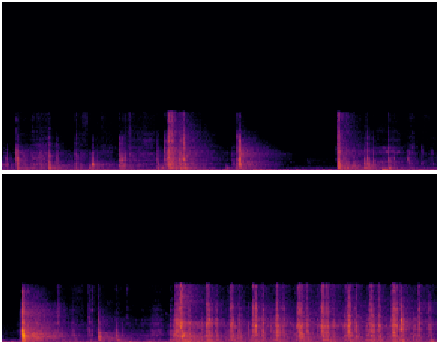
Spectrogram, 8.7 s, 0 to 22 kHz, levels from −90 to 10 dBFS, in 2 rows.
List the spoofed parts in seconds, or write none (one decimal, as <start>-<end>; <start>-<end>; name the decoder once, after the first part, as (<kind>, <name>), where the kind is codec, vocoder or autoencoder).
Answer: 1.2-4.0 (autoencoder, DAC-VAE); 4.4-5.0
